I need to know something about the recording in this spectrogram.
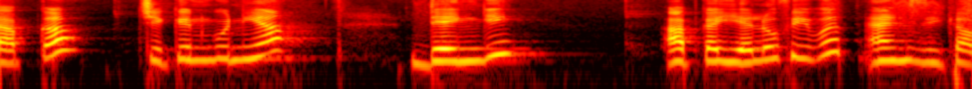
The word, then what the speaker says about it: डेंगी: होनी चाहिए किसके लिए डेंगी को टैकल करने के लिए ठीक है जी डेंगी भी डेंगी प्रोनाउंस करते हैं वैसे से नॉर्मल टर्म्स में हम डेंगू बोलते हैं तो डेंगी को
